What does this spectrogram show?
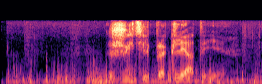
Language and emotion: Russian, angry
